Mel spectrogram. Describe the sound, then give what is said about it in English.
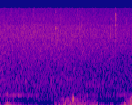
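A steady, soft rustle of fall leaves stirred by wind on a very windy autumn day, with low gusty rumbles swelling and fading throughout; no voices, just a continuous outdoor breeze. “I feel like this is our first, like, really, really windy fall day.”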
